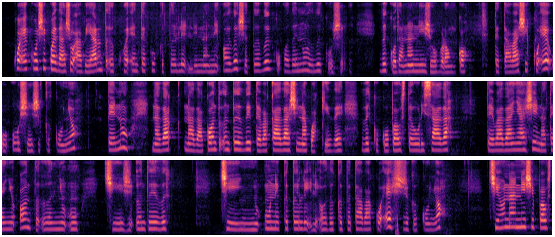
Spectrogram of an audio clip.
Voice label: Mixteco alto; h5n1-bird-flu-resources; Pajarete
